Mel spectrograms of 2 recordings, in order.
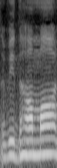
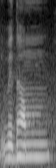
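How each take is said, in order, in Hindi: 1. अंतिम व्यंजन के साथ पूरा स्वर है, 'ma'। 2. अंतिम व्यंजन खाली 'm' है, कोई स्वर नहीं। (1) "विधम नहीं" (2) "इसको हम संपूर्ण उच्चारण नहीं करेंगे"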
